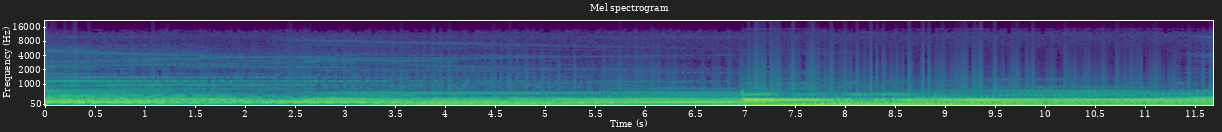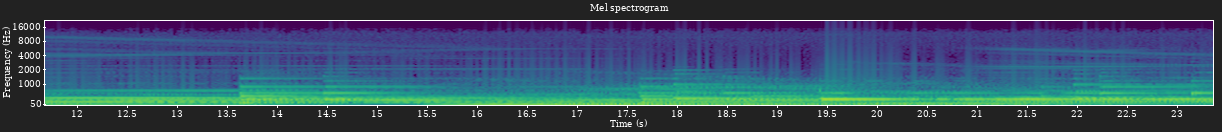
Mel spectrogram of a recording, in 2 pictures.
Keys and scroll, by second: 0.3 ctrl+t.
